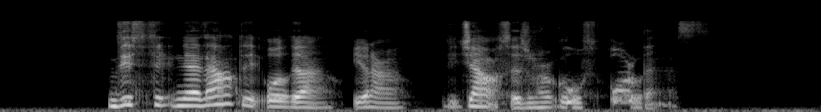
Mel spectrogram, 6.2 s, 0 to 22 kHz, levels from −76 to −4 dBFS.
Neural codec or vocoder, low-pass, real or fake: autoencoder, 22.05 kHz, a latent of 192 numbers a frame, VITS, trained on many speakers; 9.9 kHz; fake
